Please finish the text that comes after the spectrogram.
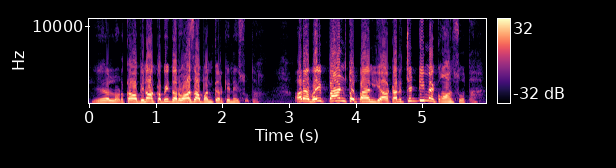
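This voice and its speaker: A man playing a cunning, smooth-talking young schemer in an animated story, with a colloquial, teasing way of talking. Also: sits high, normal speed, no room sound, studio quality. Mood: smooth, ingratiating. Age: young adult. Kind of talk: Hindi animated story dialogue.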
